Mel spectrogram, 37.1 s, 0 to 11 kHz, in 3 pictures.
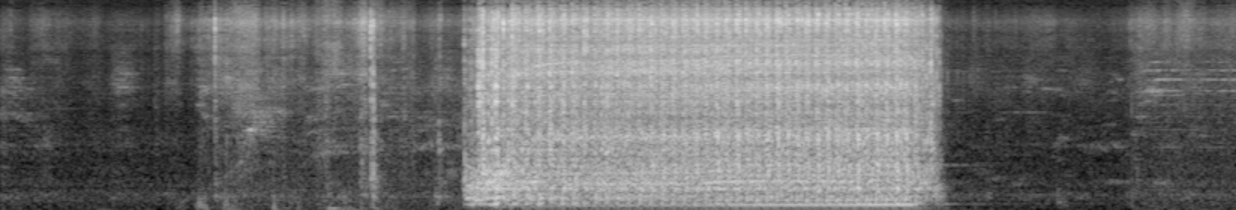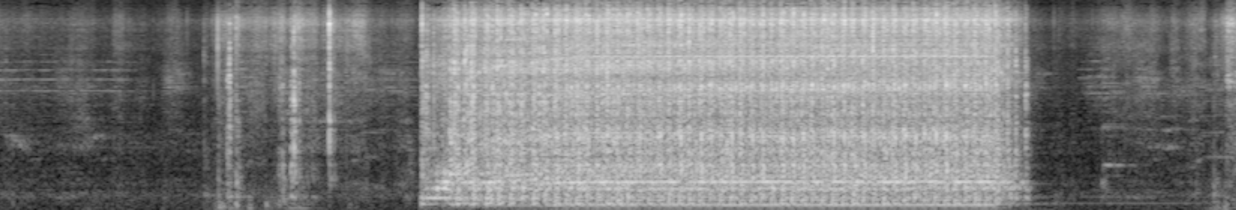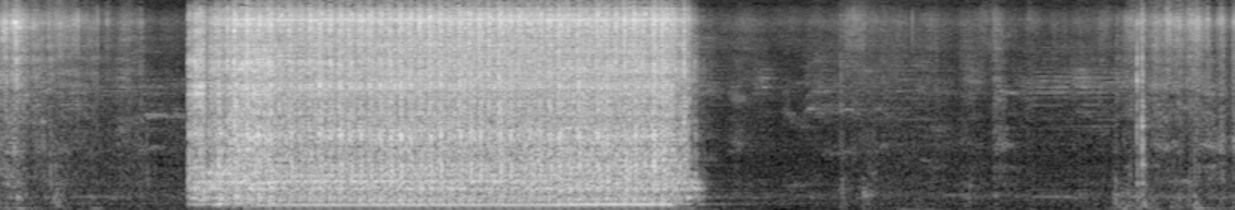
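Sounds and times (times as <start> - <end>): sewing machine stitching: 4.6 - 9.4, 16.6 - 22.7, 26.6 - 31.8.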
